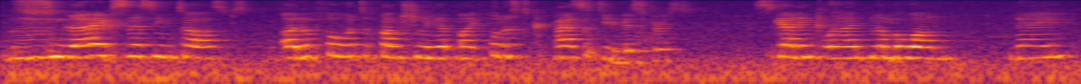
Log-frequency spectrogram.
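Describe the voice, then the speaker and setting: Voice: mid-range voice, level tone, unhurried, a little mellow, close to an everyday voice. A performer voicing a haughty, theatrical robot tailor with French fashion airs in a comic radio play, pompous and affected. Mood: snooty, appraising. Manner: pompous, dramatic, sprinkled with French phrases. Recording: roomy distant live recording with background noise.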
